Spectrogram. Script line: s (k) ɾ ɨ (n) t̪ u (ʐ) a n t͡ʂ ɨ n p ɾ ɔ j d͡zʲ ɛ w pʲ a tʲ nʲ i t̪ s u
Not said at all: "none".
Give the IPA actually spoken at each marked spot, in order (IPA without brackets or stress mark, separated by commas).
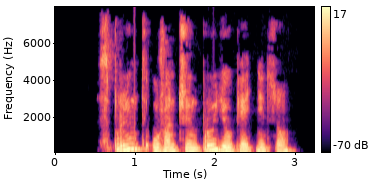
p, n, ʐ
